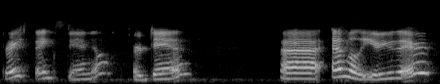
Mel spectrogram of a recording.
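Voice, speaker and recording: Host woman: high, bright, slightly gravelly voice over a muffled video call, brisk roll-call manner. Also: lively intonation. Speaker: orientation host. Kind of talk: online orientation session.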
